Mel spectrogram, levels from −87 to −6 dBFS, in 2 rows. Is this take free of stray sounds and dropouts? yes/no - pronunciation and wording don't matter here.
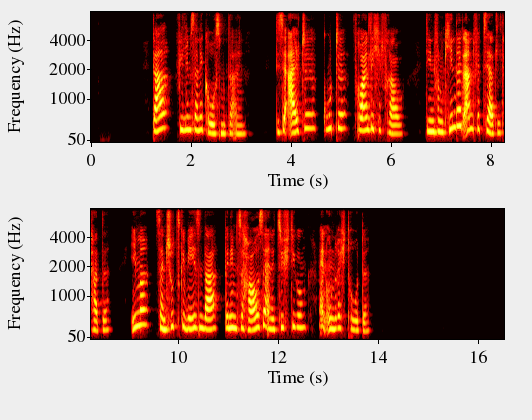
yes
